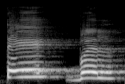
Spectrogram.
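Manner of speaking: "table" in two beats, short pause after ta; split into syllables. Shown as a demonstration. Teacher dividing the word for the class, "table" split ta-ble. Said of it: "we can divide this word".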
